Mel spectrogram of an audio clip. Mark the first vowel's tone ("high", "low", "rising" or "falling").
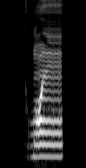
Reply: high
